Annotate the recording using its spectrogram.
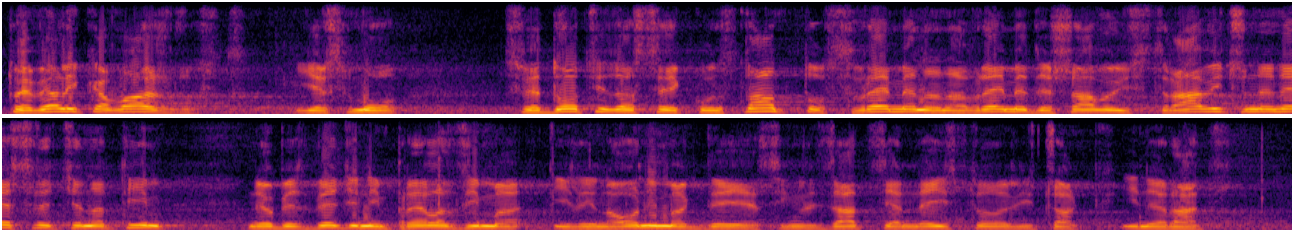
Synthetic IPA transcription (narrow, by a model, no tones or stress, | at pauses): t̪ojeʋe̞likaʋaːʒno̞st̪ | jeɾsmo | sʋe̞d̪o̞t̪sid̪ase̞ko̞nst̪ant̪no̞sʋɾe̞menanaʋɾeːme̞d̪e̞ʃaːʋajust̪ɾaːʋit͡ʃne̞ne̞sɾet͡ɕe̞nat̪iːm | neo̞be̞zbed͡ʑe̞nimpɾeːlazimailinao̞nimaɡd̪e̞je̞siɡnalizaːt̪sijaneispɾanodit͡ʃakineɾaːd̪i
